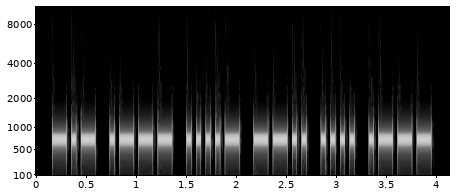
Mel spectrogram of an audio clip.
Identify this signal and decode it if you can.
Morse code, heard as a keyed tone, about 25 wpm, 700 Hz. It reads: KJ4ZHJ
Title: USA Call Signs - 6 Characters - 25wpm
